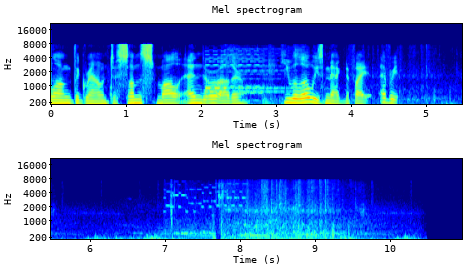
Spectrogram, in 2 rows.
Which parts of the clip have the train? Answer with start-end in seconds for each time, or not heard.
not heard.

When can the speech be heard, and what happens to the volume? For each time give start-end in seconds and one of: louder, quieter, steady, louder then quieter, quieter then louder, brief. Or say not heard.
0.0-4.7 louder then quieter.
